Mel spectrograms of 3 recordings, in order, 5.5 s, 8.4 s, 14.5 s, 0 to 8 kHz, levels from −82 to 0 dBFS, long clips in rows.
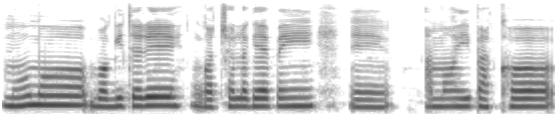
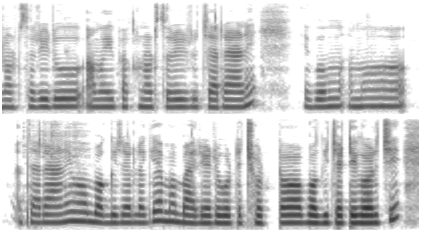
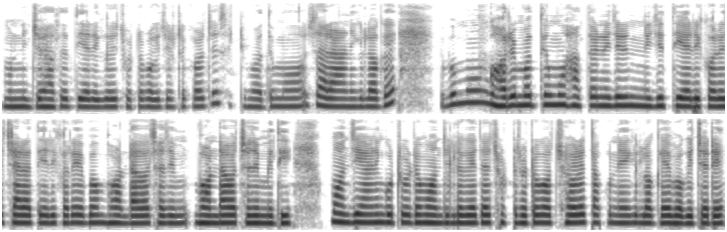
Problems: none marked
